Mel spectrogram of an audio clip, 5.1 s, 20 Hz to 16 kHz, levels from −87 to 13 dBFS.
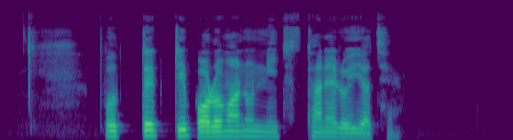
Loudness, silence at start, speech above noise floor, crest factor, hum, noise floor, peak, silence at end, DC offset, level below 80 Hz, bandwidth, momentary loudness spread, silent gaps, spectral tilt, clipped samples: -22 LUFS; 1.05 s; 62 dB; 22 dB; none; -84 dBFS; -2 dBFS; 1.3 s; under 0.1%; -74 dBFS; 10.5 kHz; 24 LU; none; -6 dB/octave; under 0.1%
